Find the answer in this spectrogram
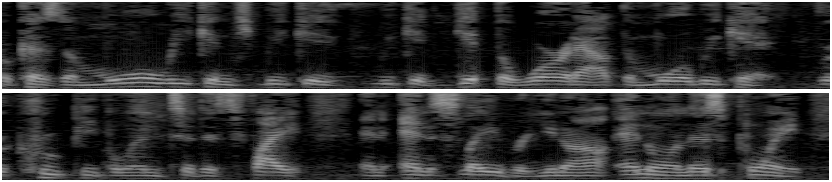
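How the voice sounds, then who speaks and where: At a moderate pace, a man with an American accent speaks in a dark, mellow tone at a medium pitch with fairly even intonation. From New York (the Bronx). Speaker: former Navy SEAL and actor. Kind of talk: interview.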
